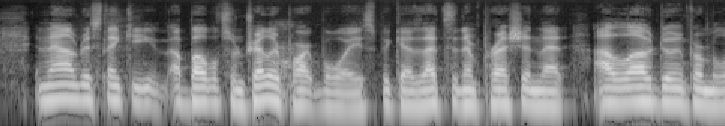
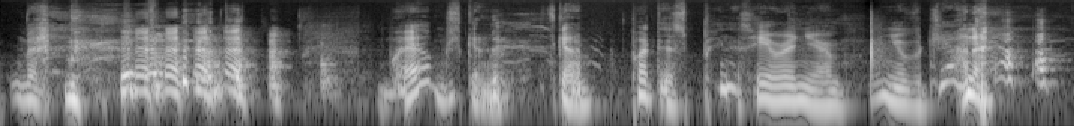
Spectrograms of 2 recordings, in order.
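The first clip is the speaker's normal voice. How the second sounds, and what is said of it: Imitates a TV character's voice. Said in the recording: “your Bubbles impression as Bill Murray”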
